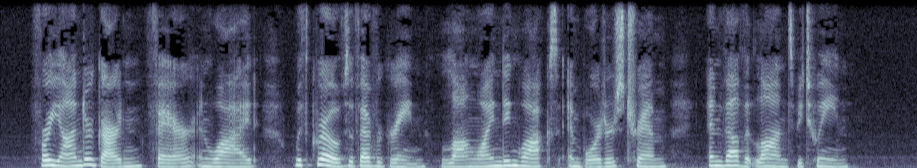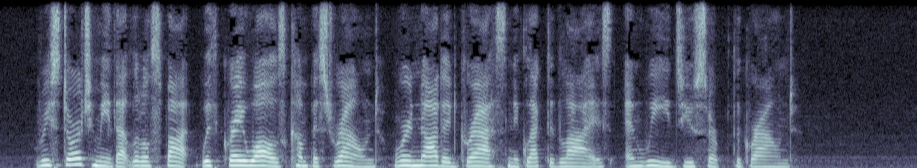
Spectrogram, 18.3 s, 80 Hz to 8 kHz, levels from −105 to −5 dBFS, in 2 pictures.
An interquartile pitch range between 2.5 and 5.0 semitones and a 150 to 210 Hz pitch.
Yes: average, 3.6 semitones; medium, 185 Hz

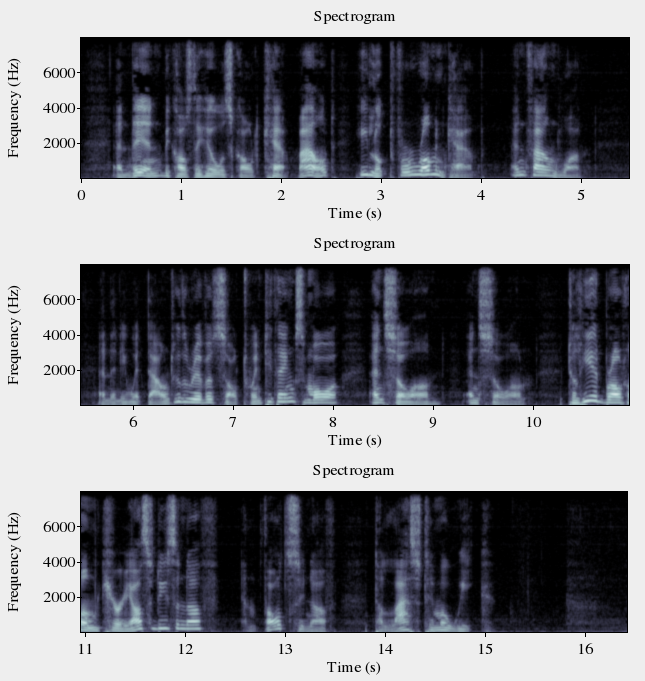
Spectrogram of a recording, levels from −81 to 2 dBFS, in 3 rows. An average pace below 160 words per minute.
No: average, 185 wpm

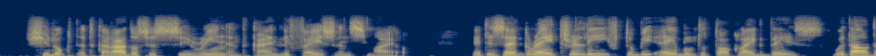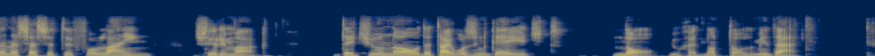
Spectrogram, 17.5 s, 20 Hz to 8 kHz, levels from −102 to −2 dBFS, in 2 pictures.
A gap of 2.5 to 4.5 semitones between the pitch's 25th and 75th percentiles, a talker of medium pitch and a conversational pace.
No: wide, 5.5 semitones; medium, 155 Hz; average, 145 wpm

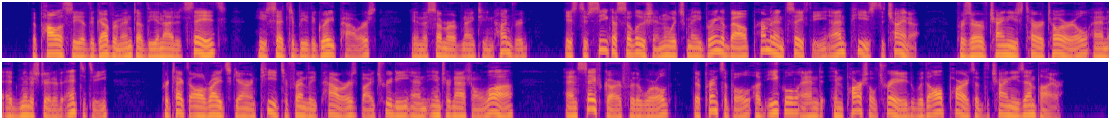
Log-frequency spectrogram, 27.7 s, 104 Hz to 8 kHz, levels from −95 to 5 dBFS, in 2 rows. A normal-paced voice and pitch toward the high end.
No: average, 155 wpm; low, 120 Hz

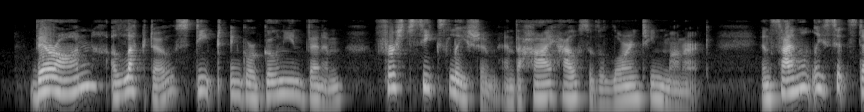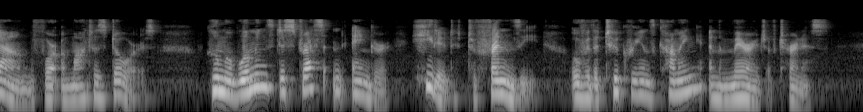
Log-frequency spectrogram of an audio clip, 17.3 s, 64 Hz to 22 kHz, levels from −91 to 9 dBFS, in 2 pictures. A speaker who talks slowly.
No: average, 145 wpm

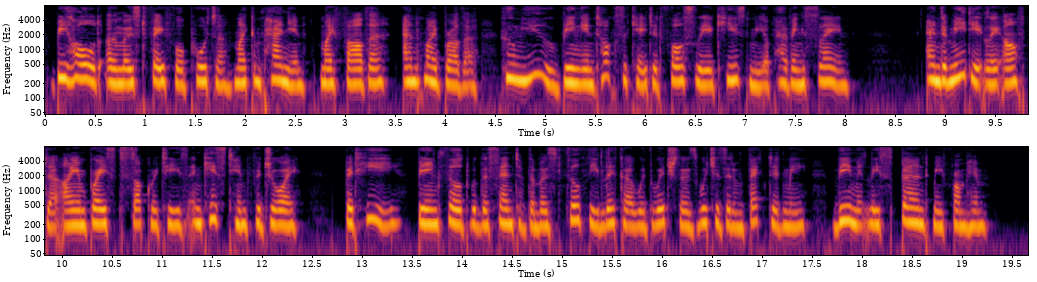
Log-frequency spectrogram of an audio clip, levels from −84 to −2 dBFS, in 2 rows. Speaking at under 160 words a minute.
No: average, 175 wpm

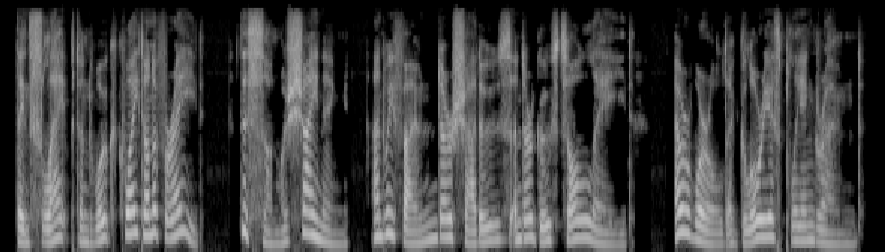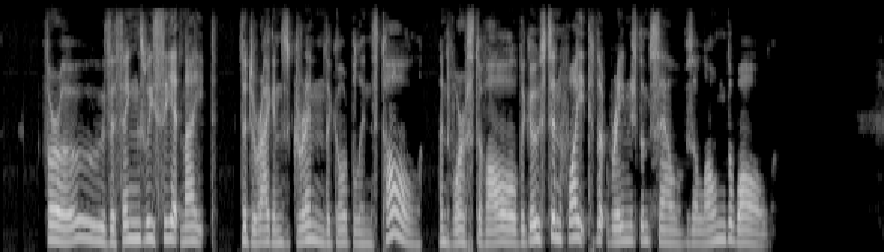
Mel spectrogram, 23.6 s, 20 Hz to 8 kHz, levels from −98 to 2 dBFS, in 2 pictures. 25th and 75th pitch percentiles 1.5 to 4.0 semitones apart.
No: average, 5.0 semitones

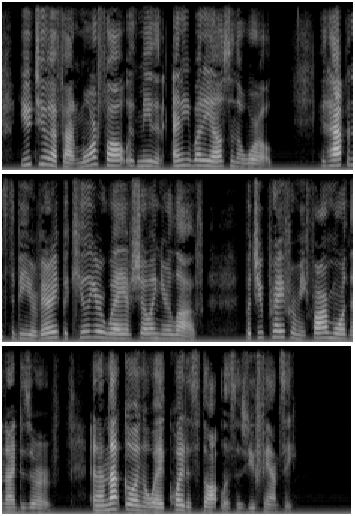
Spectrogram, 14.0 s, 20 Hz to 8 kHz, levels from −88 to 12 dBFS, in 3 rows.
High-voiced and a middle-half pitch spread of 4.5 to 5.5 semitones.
Yes: high, 230 Hz; average, 5.1 semitones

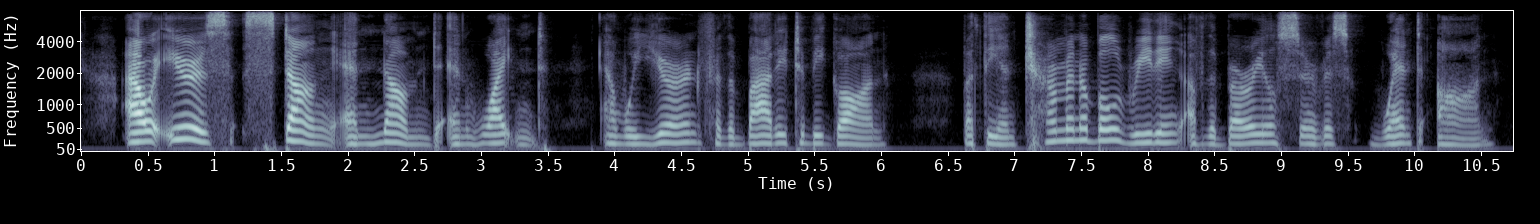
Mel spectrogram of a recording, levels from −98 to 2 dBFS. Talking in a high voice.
No: medium, 170 Hz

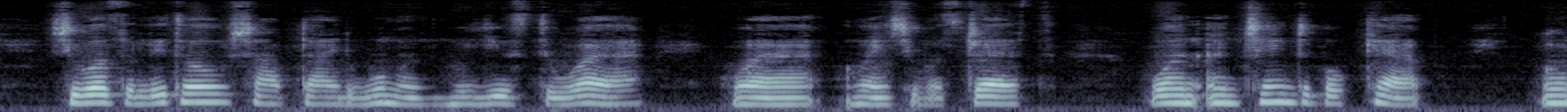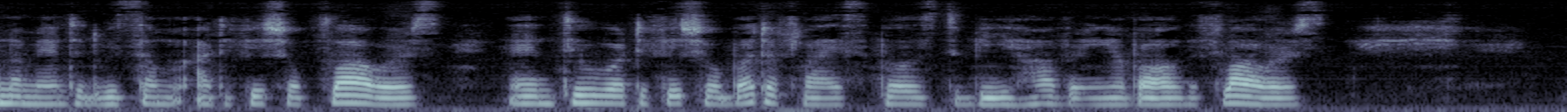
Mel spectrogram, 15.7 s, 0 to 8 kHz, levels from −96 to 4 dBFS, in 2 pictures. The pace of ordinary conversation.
No: slow, 130 wpm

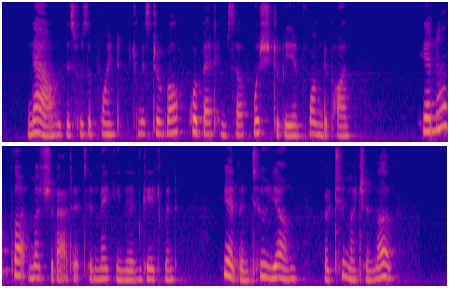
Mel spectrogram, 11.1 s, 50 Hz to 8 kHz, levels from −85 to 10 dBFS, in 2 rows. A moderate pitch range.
Yes: average, 3.4 semitones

